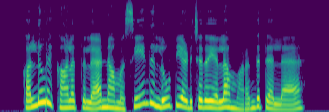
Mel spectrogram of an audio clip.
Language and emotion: Tamil, sad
